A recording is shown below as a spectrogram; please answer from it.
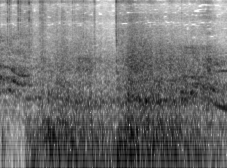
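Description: A wrestler slammed onto the wrestling ring's canvas: booming thuds of the ring floor, the loudest about a second in, followed by a low rumble.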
